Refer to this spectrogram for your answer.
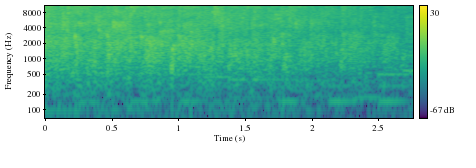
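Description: An audience in Cardiff applauds a guest at the close of a live event, a dense wash of many hands clapping at an even level for a few seconds, with a faint low hum beneath.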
